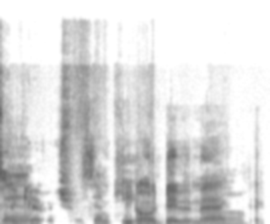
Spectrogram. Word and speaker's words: Sienkiewicz: You mispronunciate Nate. It is Sienkiewicz.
